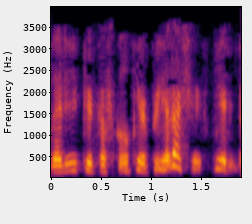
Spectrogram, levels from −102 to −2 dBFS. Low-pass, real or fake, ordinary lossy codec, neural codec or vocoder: 3.6 kHz; fake; MP3, 24 kbps; codec, 24 kHz, 0.9 kbps, WavTokenizer, small release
